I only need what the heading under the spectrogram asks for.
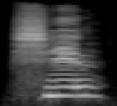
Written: xin1

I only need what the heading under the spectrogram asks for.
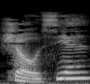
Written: shou3xian1

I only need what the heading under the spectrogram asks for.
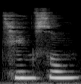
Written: qing1song1

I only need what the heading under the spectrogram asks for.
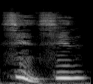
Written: xin4xin1

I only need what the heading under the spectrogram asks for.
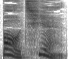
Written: bao4qian4

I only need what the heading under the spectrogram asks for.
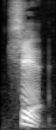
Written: shi4

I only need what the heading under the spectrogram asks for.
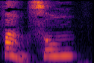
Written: fang4song1

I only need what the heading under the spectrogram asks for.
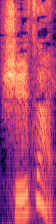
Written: shi2zai4

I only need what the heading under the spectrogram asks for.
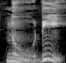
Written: nu3li4

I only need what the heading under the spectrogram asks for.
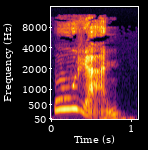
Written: wu1ran3

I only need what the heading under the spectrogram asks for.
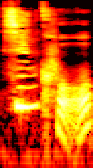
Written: xin1ku3

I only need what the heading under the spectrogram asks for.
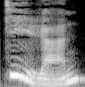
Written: ji4ran2

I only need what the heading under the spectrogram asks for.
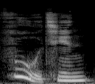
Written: fu4qin1

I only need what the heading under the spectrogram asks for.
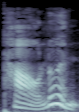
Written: tao3lun4

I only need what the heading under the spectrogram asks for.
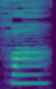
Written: fa1

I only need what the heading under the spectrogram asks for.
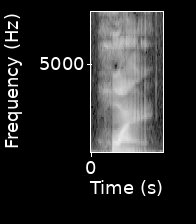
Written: huai4

